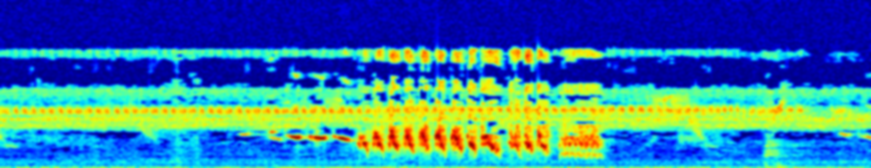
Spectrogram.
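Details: After a few faint high notes, a brown-plumaged Lined seedeater bursts into a quick run of sharp, buzzy repeated notes lasting about a second and a half, ending in a harsher buzz, with quiet background hiss.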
